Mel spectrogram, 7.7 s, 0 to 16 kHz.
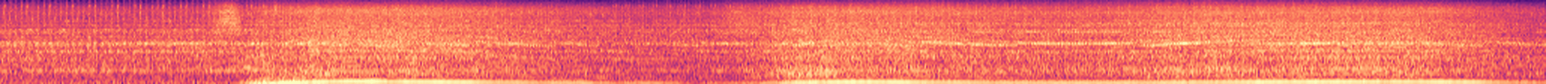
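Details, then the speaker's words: Honda Amaze, about 2014-15, petrol CVT automatic with CNG fitted, about 77,000 km, engine blipped while parked: a thin whine that rises and falls with revs over the engine note. It was traced to a worn bearing causing a humming noise, which was replaced. "So guys, as you just heard, ये जो whining sound आ रही है ना, वैं, ये भी एक issue है, ये भी चेक करना है।"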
